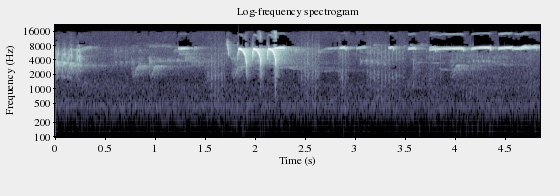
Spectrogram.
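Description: European crested tit giving high, thin notes and a quick burst of sharp descending trills, then a run of very high, faint purring notes.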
